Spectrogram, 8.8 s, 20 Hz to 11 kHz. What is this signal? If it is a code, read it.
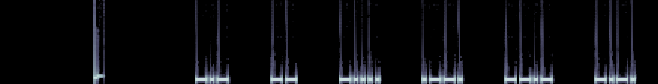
Morse code, heard as a keyed tone, about 25 wpm, spaced as for 12 wpm, 700 Hz. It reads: KM6PQC
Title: USA Call Signs - 6 Characters - 4x Character Spacing - 25wpm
